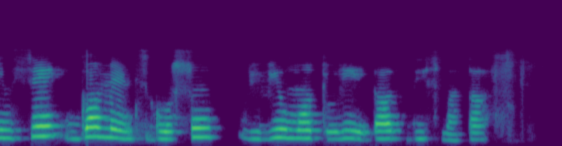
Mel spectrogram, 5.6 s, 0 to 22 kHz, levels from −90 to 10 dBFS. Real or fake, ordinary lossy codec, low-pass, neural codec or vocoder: fake; none; 5.4 kHz; codec, 32 kHz, 1.9 kbps, SNAC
